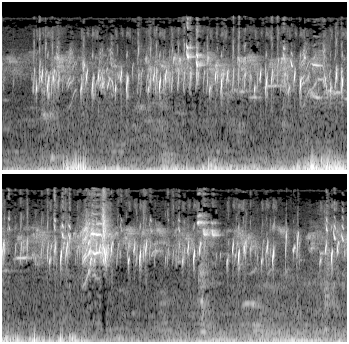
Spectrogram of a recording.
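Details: Lively goldfinch song: an unbroken run of high, rapid chirps and twitters with a few sharp ringing notes midway. Soft low knocks sound in the background.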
